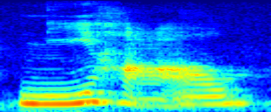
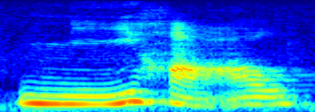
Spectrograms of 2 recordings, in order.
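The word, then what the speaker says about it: 你好: tone শুধুমাত্র উচ্চারণের ক্ষেত্রে আমরা উচ্চারণের ক্ষেত্রে প্রথম ওয়ার্ডটাকে দুই নাম্বার টোন হিসেবে উচ্চারণ করবো সো আমরা কিভাবে উচ্চারণ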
